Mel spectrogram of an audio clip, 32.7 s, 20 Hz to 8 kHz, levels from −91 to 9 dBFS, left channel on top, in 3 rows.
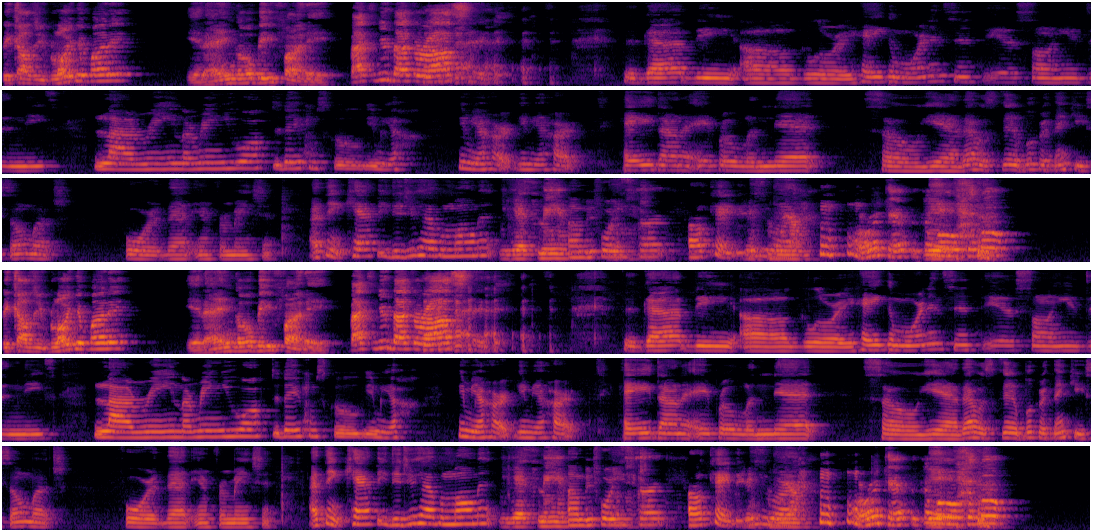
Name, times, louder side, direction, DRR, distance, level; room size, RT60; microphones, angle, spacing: voice 1, 0.0-1.2 1.9-3.2 3.5-4.8 30.3-31.7, right 4 dB, 90° right, 0.7 m, -26 dB
voice 2, 4.2-4.7 5.7-11.3 11.8-15.0 15.5-16.6 17.1-19.0 19.5-22.4 23.0-24.5 24.9-26.7 27.4-30.6, right 4 dB, 55° right, 0.4 m, -31 dB
voice 3, 26.8-27.4 27.8-28.0 29.2-29.8 31.0-31.7, right 1 dB, ahead, 1.1 m, -28 dB
3.6 x 2.5 x 2.2 m
head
